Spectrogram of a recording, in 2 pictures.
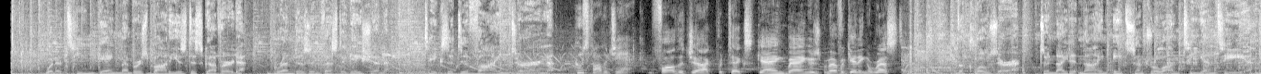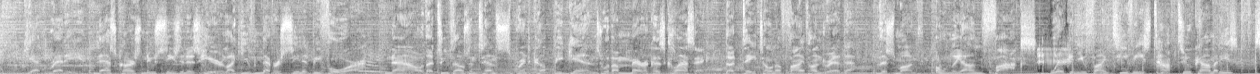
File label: Promos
